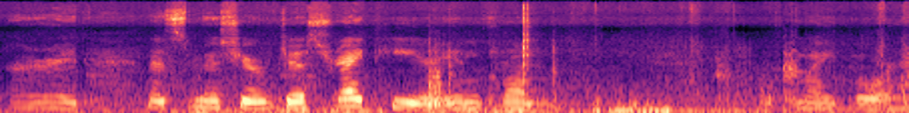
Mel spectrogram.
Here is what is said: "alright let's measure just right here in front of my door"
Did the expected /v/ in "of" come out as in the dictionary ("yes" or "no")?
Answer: no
